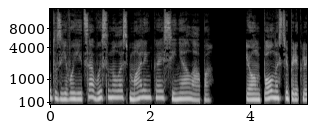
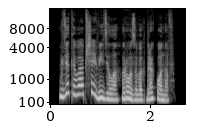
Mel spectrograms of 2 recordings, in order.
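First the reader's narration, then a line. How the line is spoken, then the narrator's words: Snorting scoff. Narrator (Russian): хмыкнул Фирс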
